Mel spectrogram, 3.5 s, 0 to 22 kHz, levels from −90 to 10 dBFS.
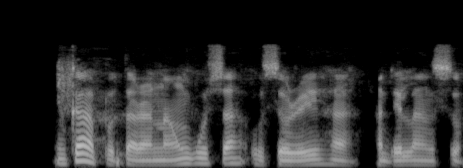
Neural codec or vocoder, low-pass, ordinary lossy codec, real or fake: none; 7.2 kHz; none; real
